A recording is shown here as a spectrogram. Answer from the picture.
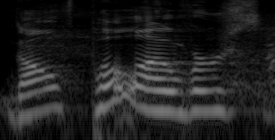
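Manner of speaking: normal talking voice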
